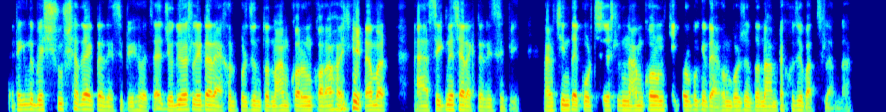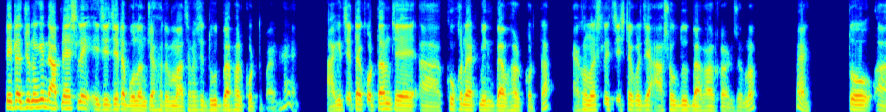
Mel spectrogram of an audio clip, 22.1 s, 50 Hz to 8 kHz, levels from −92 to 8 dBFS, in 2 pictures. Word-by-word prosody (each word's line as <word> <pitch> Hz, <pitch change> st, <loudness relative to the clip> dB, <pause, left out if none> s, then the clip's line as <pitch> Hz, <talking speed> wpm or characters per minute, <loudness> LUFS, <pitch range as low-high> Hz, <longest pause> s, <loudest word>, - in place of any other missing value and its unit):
এটা 125 Hz, -, -4 dB
কিন্তু 130 Hz, 0 st, -2 dB
বেশ 125 Hz, -, +1 dB
সুস্বাদু 140 Hz, -1 st, -2 dB
একটা -, -, -1 dB
রেসিপি 105 Hz, +1 st, -7 dB
হয়ে 100 Hz, -3 st, -3 dB
যায়। -, -, 0 dB
যদিও 125 Hz, +3 st, +2 dB
আসলে 130 Hz, -1 st, -1 dB
এটার 120 Hz, -, +4 dB
এখন 120 Hz, -, -5 dB
পর্যন্ত 115 Hz, 0 st, -4 dB, 0.2 s
নামকরণ 115 Hz, 0 st, +1 dB
করা 110 Hz, 0 st, +2 dB
হয়নি। 130 Hz, +4 st, -1 dB
এটা 115 Hz, -, +1 dB
আমার 115 Hz, -3 st, +2 dB, 0.4 s
আ -, -, +4 dB, 0.2 s
সিগনেচার 125 Hz, 0 st, +2 dB
একটা 110 Hz, -, -6 dB
রেসিপি। 100 Hz, -, -9 dB, 0.4 s
আমি 105 Hz, +1 st, 0 dB
চিন্তা 125 Hz, 0 st, +4 dB
করছি 115 Hz, 0 st, -2 dB
আসলে 120 Hz, +1 st, -8 dB
নামকরণ 115 Hz, +1 st, +2 dB
কী -, -, -1 dB
করব? 120 Hz, 0 st, 0 dB
কিন্তু 115 Hz, -, +1 dB
এখন 110 Hz, +3 st, -4 dB
পর্যন্ত 110 Hz, 0 st, -3 dB
নামটা 105 Hz, 0 st, -3 dB
খুঁজে 120 Hz, -1 st, -3 dB
পাচ্ছিলাম -, -, -7 dB
না। -, -, -15 dB, 0.5 s
তো -, -, -43 dB
এটার 180 Hz, -1 st, +6 dB
জন্য 180 Hz, 0 st, +6 dB
কিন্তু 185 Hz, -3 st, +5 dB
আপনি 160 Hz, -, +1 dB
আসলে 165 Hz, +1 st, +3 dB, 0.2 s
এই -, -, 0 dB
যে, 130 Hz, -, +4 dB
যেটা 135 Hz, -, +4 dB
বললাম 115 Hz, -1 st, +3 dB
যে -, -, +4 dB
হয়তো 120 Hz, -1 st, -3 dB
মাঝে, 110 Hz, +3 st, -2 dB
মাঝে, 120 Hz, +1 st, -5 dB
দুধ 125 Hz, -2 st, +1 dB
ব্যবহার 120 Hz, 0 st, +3 dB
করতে -, -, -5 dB
পারেন, -, -, -11 dB
হ্যাঁ? -, -, -10 dB, 0.5 s
আগে 125 Hz, -, -1 dB
যেটা 135 Hz, 0 st, +3 dB
করতাম 140 Hz, 0 st, +4 dB
যে 120 Hz, -, +5 dB, 0.3 s
আ -, -, -2 dB, 0.3 s
কোকোনাট 130 Hz, -3 st, +2 dB
মিল্ক 115 Hz, -2 st, -1 dB
ব্যবহার 110 Hz, 0 st, +2 dB
করতাম। -, -, -5 dB, 0.4 s
এখন 130 Hz, -, -2 dB
আসলে 120 Hz, +3 st, -4 dB
চেষ্টা 125 Hz, +1 st, -1 dB
করি 120 Hz, -1 st, -1 dB
যে -, -, +5 dB
আসল 120 Hz, +2 st, -2 dB
দুধ 120 Hz, -2 st, 0 dB
ব্যবহার 105 Hz, 0 st, 0 dB
করার 100 Hz, -3 st, -5 dB
জন্য, 100 Hz, -, -4 dB, 0.6 s
হ্যাঁ? -, -, -1 dB, 0.5 s
তো 130 Hz, -, +4 dB, 0.4 s
আ -, -, -2 dB
120 Hz, 210 wpm, -22 LUFS, 110-125 Hz, 0.6 s, এটার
